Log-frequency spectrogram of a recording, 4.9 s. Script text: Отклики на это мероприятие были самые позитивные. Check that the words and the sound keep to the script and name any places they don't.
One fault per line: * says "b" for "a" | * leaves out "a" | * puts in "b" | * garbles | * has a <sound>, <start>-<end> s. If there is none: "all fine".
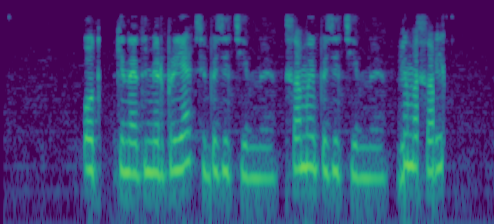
* has a dropout, 1.0-1.1 s
* says "позитивные" for "были"
* garbles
